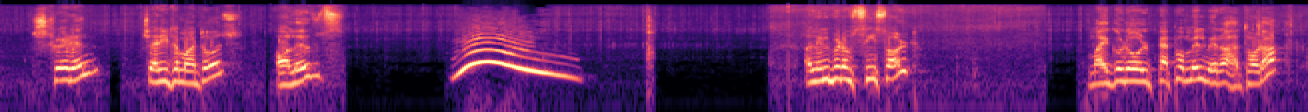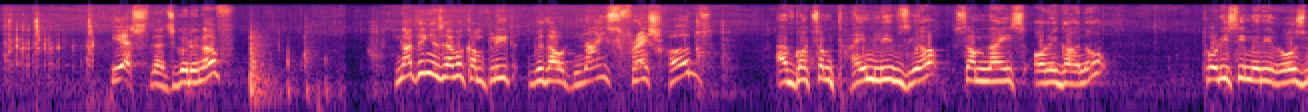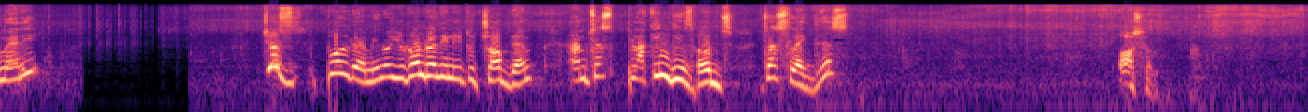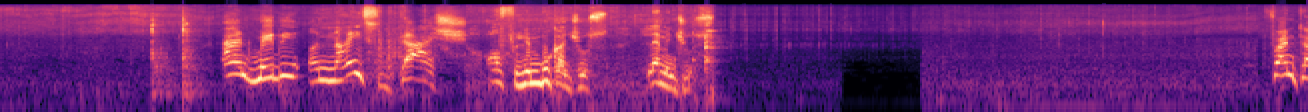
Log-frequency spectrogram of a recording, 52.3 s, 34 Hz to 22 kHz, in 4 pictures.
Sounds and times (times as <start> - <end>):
Sizzle: 0.0 - 52.3.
